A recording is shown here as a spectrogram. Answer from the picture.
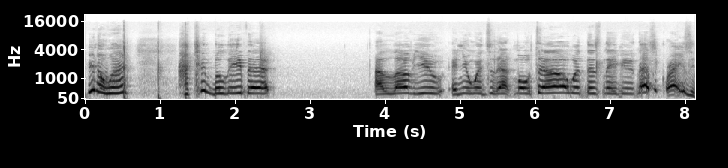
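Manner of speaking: put-on high-pitched, outraged boyfriend outburst; really upset. Upset man confronting his cheating woman, high and outraged. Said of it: "When he's really upset".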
